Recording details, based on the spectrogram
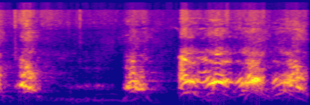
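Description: Several dogs bark nearby in loud, separate bursts: a short bark, a pause, another bark, then a longer run of overlapping barking.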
